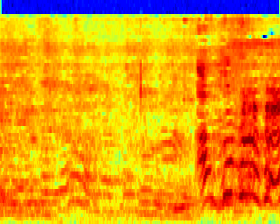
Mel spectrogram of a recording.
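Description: Indistinct talk and chatter of several voices, with a louder, high-pitched voice coming in about one and a half seconds in.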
